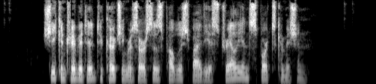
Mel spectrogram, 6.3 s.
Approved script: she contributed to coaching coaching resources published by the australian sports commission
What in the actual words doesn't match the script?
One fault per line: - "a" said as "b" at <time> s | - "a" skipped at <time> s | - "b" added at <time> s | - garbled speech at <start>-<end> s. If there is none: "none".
- "coaching" skipped at 2.1 s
